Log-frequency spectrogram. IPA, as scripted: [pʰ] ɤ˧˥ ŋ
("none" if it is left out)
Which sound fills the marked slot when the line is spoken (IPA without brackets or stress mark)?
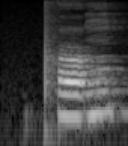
pʰ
